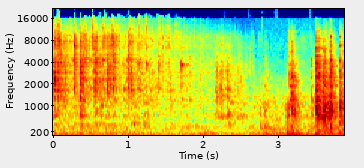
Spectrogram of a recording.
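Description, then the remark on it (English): A small grinder resembling an old-fashioned coffee grinder rumbles steadily while a sandwich bag's worth of clumpy soil from a soil sample is slowly poured in, rattling and crunching through it, with gritty bursts that swell and fade, loudest near the end. No voices. “Switch on what looks kind of like an old-fashioned coffee grinder and slowly pour in a sandwich bag's worth of clumpy soil.”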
